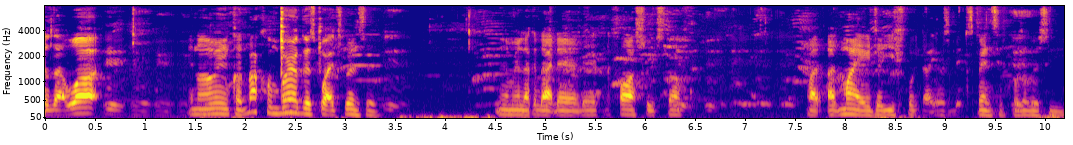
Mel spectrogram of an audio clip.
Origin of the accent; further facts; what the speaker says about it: Kingston, Jamaica; So? Kingston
